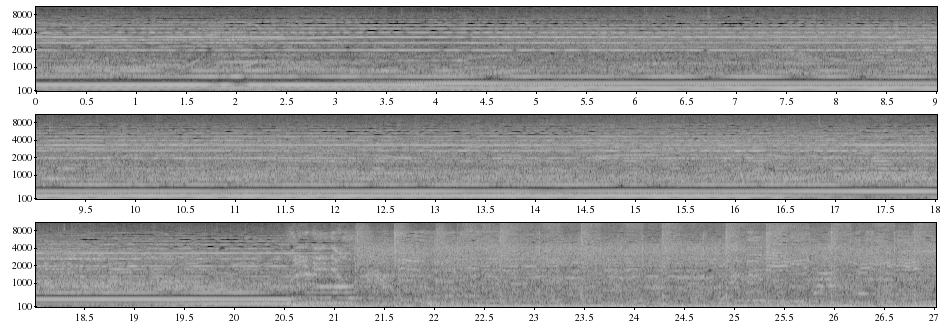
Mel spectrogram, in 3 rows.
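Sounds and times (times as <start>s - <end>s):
sustained organ-like chord: 0.0s - 21.2s.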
